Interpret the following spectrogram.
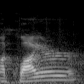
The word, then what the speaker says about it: Acquire: I pronounced it correctly. You know, acquire.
